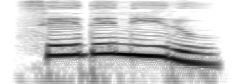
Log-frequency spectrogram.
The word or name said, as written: ಸೇದೆನೀರು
